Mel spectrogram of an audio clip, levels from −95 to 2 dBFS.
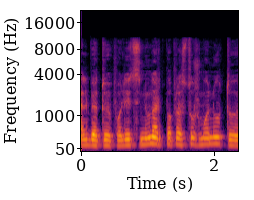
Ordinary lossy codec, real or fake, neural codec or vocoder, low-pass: AAC, 48 kbps; real; none; 10.8 kHz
